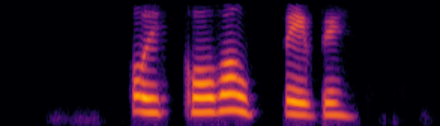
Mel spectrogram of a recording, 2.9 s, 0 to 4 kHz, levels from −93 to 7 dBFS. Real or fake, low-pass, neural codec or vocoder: fake; 3.6 kHz; codec, 16 kHz, 0.8 kbps, ZipCodec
